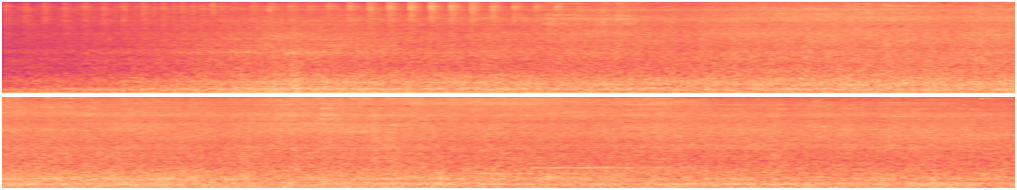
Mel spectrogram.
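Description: State Railway of Thailand passenger train rolling past: a deep low rumble, loudest in the first few seconds as the front of the train goes by, then the steady rumble of the passenger coaches' wheels on the rails. A brief high wheel squeal comes a little before twelve seconds.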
